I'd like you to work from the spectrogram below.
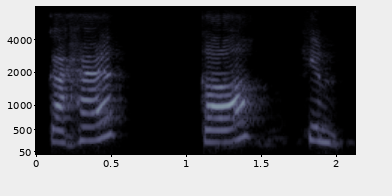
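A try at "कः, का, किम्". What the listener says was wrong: Uttam.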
